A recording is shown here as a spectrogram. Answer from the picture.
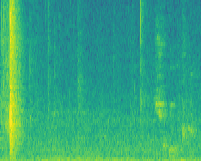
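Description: Quiet handling of brown packing tape as fingers smooth it onto an aluminium part to press out the air, with a sharp click at the start and a few faint small ticks near the end.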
